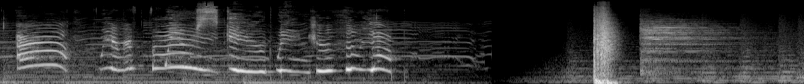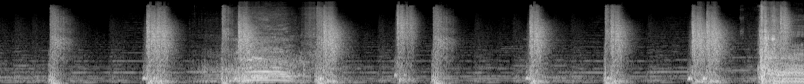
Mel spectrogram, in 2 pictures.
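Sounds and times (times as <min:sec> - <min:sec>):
background music: 0:00.0 - 0:16.0
cartoon punch and whip hits: 0:05.9 - 0:06.3, 0:08.5 - 0:12.7, 0:13.3 - 0:16.0.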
